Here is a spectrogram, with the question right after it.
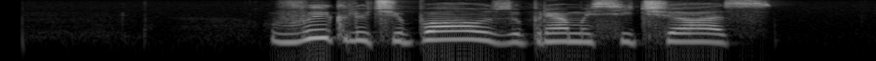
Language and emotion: Russian, angry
